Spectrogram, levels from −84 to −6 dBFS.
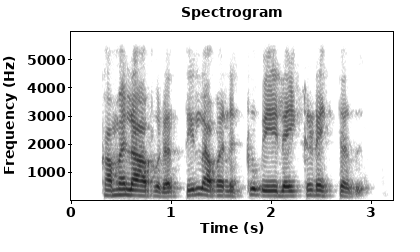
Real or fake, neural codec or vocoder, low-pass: fake; vocoder, 22.05 kHz, 80 mel bands, HiFi-GAN; 5.4 kHz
